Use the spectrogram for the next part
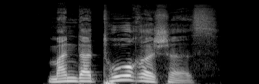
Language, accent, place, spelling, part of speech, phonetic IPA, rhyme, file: German, Germany, Berlin, mandatorisches, adjective, [mandaˈtoːʁɪʃəs], -oːʁɪʃəs, De-mandatorisches.ogg
- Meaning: strong/mixed nominative/accusative neuter singular of mandatorisch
